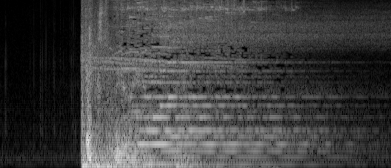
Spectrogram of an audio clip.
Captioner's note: explosion noise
